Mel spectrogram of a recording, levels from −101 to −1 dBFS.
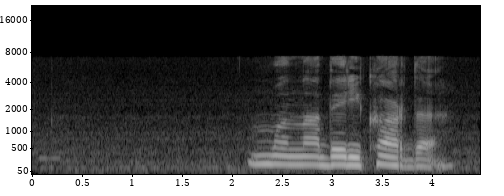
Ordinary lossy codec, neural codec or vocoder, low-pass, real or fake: MP3, 64 kbps; none; 7.2 kHz; real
